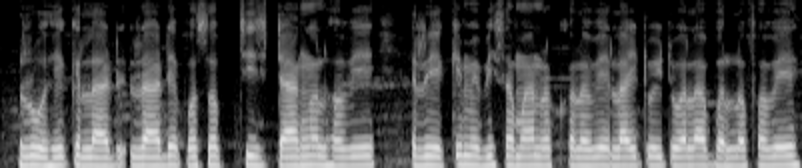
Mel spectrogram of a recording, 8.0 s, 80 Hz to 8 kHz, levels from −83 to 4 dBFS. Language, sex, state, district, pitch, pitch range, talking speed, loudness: Bhojpuri, male, Uttar Pradesh, Deoria, 150 Hz, 145-150 Hz, 150 wpm, -13 LUFS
